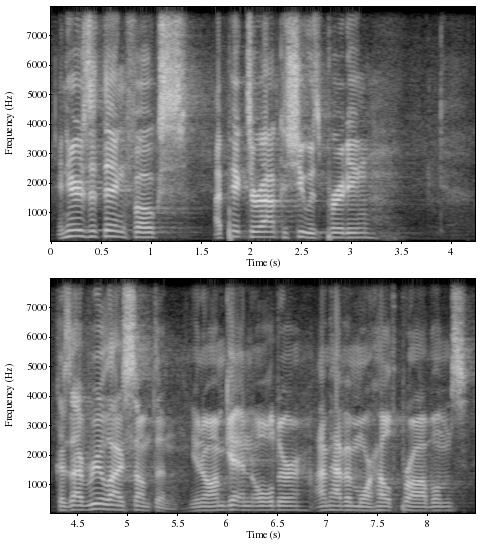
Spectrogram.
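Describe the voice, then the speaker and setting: A man's voice: medium pitch, steady tone, normal speed, a bit bright. A man doing a stand-up set on a comedy club stage, with self-deprecating, punchline-driven jokes, often calling the crowd folks. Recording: live club with long reverb.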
